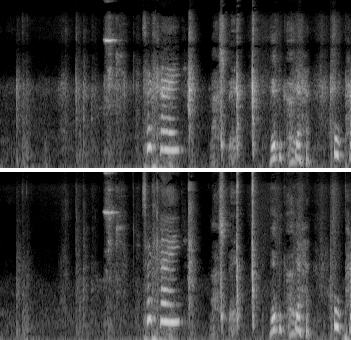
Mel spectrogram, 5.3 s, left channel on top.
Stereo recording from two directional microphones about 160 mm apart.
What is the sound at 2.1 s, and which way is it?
Speech, 25° right (ahead or behind).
